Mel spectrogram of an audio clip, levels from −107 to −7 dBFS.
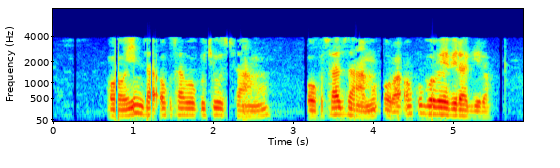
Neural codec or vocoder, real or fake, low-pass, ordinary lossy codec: none; real; 7.2 kHz; AAC, 16 kbps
